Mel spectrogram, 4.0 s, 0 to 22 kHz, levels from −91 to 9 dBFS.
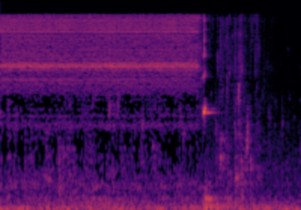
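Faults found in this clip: Adaptive stream starting at a low bitrate, 0.0–2.52 s: dull sound with stronger artefacts, then sudden clean step-up with no gap, unlike a dropout. Fits roughly 32 to 64 kbit/s Opus switch.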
